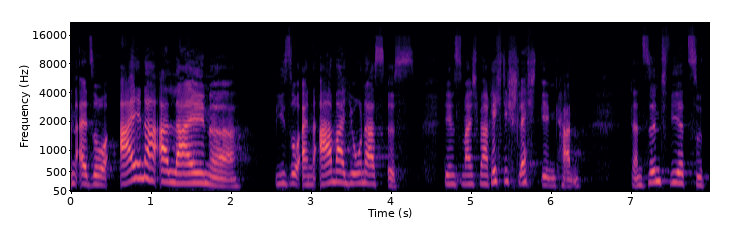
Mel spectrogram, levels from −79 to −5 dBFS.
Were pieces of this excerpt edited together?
no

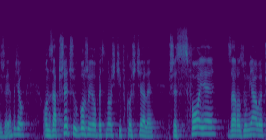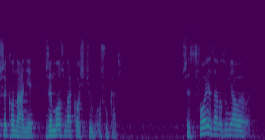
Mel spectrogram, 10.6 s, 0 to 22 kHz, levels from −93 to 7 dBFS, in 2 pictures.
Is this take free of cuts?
yes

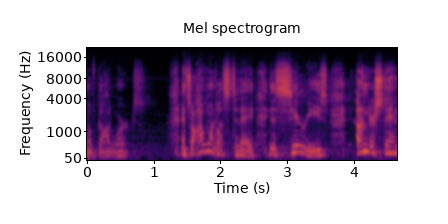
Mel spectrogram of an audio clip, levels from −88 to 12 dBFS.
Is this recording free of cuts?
no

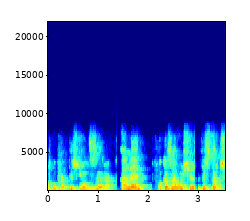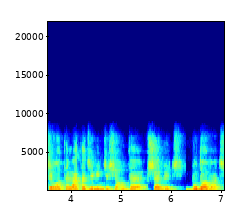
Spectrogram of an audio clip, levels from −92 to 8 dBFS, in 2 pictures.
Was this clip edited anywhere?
yes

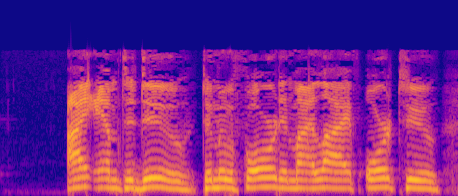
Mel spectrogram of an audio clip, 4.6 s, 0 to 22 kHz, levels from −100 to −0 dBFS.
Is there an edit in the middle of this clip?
no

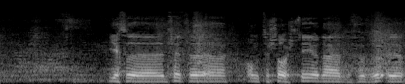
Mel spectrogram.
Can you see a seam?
yes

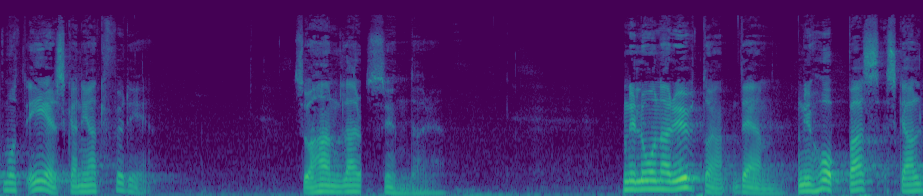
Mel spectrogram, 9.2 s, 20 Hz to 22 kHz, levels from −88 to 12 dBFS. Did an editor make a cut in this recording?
yes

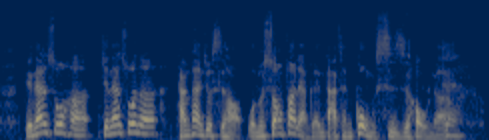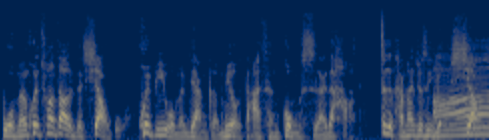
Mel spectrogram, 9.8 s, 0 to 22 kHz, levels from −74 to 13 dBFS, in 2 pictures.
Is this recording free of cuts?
no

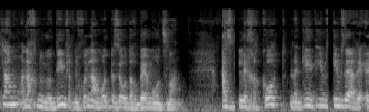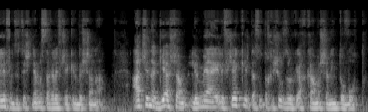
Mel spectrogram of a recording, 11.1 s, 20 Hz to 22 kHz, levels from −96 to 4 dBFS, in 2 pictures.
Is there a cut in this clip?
yes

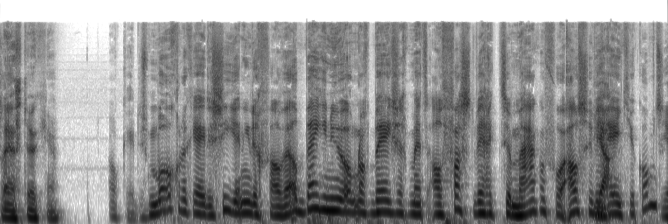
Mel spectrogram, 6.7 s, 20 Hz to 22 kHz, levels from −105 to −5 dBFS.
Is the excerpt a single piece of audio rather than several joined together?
yes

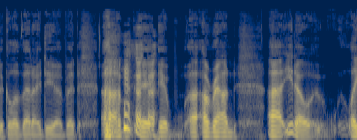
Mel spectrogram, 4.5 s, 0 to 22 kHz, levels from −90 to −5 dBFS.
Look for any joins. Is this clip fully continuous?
yes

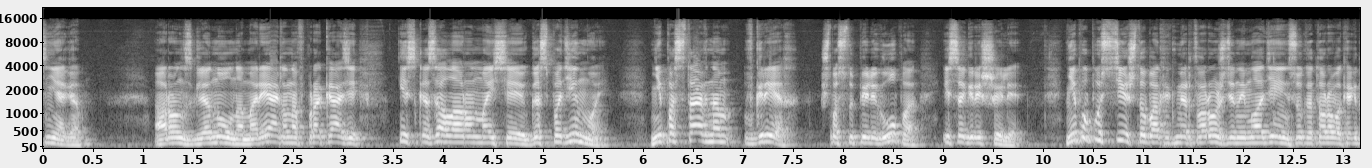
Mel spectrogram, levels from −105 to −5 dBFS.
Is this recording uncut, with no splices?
no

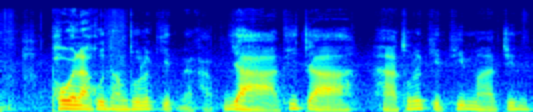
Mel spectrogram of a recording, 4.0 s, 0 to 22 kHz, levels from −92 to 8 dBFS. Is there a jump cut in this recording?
yes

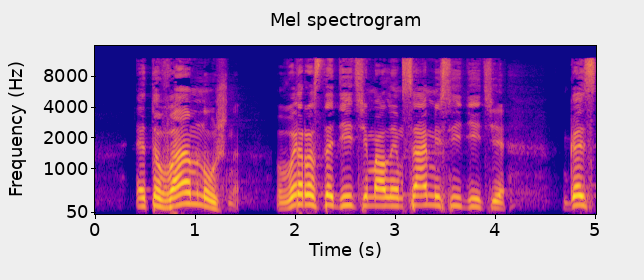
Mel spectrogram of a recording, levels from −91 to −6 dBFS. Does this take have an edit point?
yes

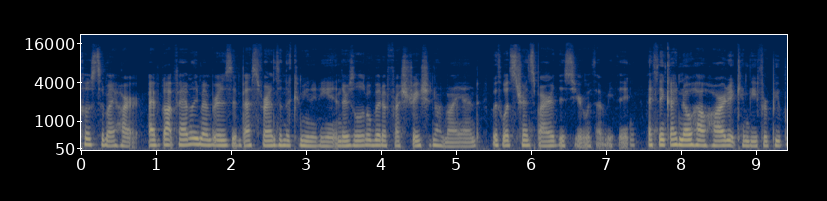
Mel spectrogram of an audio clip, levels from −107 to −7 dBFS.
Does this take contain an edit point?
yes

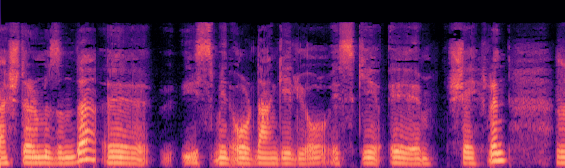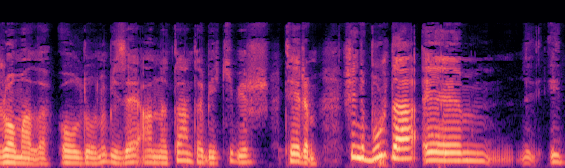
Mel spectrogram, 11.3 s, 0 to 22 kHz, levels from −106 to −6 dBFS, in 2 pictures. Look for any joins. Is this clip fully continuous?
no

